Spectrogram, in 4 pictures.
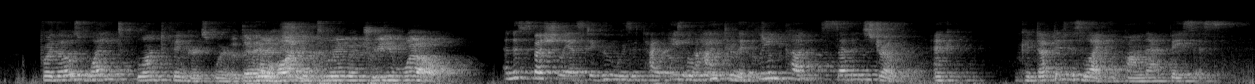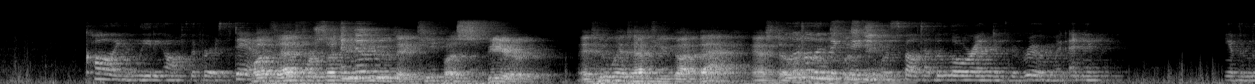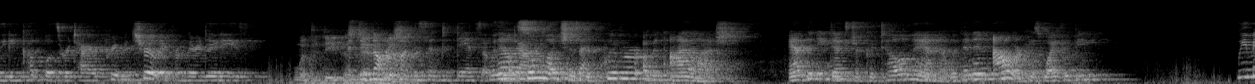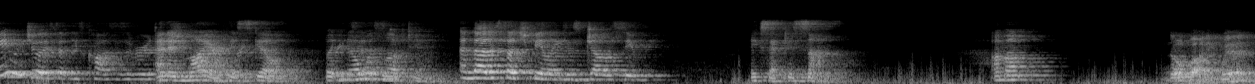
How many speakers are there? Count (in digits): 3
